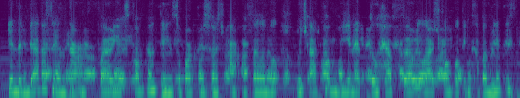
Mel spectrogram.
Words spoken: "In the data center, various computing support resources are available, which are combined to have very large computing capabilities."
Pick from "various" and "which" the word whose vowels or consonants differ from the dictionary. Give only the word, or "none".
various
